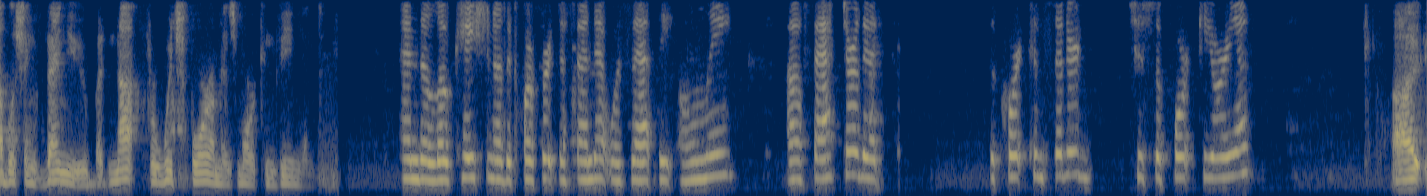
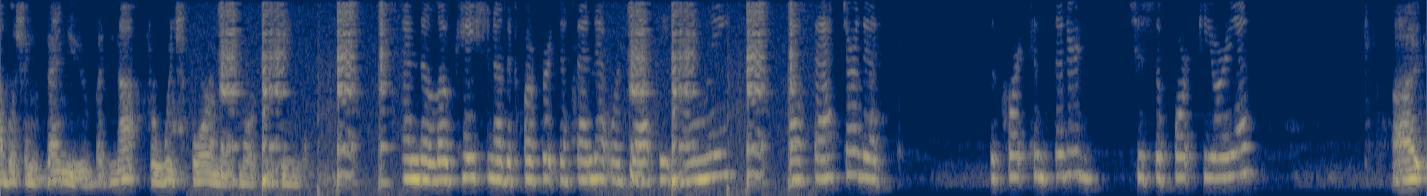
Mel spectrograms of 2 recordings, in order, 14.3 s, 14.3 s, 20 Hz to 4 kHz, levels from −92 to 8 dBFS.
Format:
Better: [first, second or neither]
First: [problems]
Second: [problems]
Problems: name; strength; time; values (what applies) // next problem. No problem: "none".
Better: first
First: none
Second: background sound (Fart); 4 dB below the speech // room echo; dies away in 0.4 s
